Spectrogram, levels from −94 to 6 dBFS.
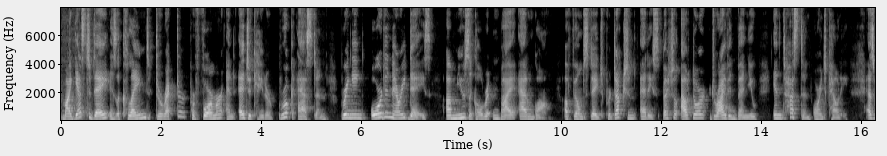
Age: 60-79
